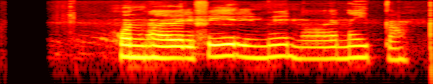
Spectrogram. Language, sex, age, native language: Icelandic, female, 13, Icelandic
